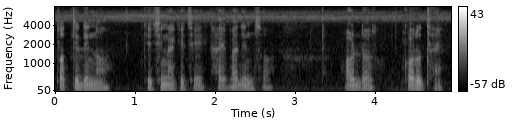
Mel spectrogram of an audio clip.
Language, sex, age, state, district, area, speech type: Odia, male, 18-30, Odisha, Koraput, urban, spontaneous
